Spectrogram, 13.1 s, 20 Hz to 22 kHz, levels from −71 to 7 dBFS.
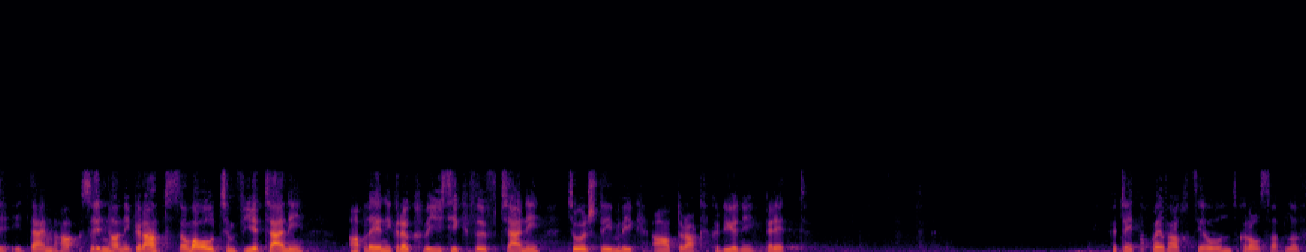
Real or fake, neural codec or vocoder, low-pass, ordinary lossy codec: fake; codec, 16 kHz in and 24 kHz out, 0.6 kbps, FocalCodec, streaming, 2048 codes; 7.2 kHz; none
